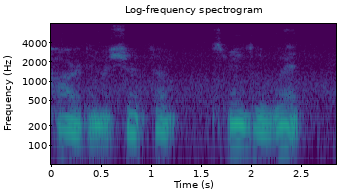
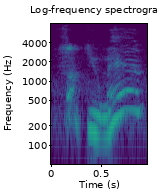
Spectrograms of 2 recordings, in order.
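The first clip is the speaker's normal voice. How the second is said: high, fast, heated protest; angry protest. A narrator's reading. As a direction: spit it back at him, fast and high. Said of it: "Goldman protested".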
